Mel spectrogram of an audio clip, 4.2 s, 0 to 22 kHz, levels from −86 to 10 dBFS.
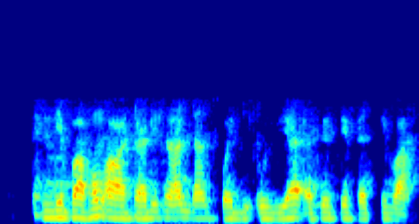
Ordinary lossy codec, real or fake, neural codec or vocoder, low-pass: none; real; none; 3.6 kHz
